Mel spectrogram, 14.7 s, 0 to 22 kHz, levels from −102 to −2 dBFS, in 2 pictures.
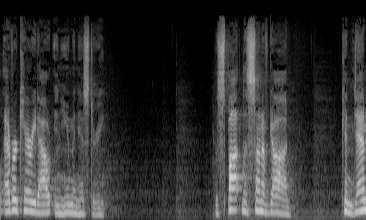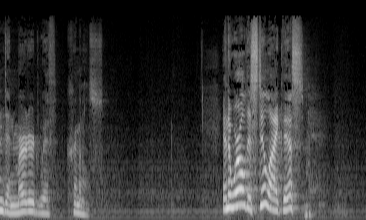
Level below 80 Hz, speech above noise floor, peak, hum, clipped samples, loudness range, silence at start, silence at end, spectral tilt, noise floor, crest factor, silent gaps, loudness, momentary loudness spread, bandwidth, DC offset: -68 dBFS; 46 dB; -6 dBFS; none; under 0.1%; 14 LU; 0 s; 1.1 s; -4.5 dB/octave; -73 dBFS; 24 dB; none; -27 LUFS; 18 LU; 16.5 kHz; under 0.1%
